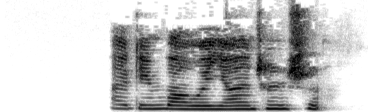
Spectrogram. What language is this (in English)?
Chinese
